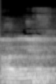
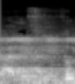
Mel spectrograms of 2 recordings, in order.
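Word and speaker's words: ألف: Banyak yang membaca alif itu dengan memanjangkan a-nya. Wa bidukhulil alif wal lam, salah. Bacaan itu salah. Ya, jadi alif tidak ada panjang di situ. Jadi bacanya wa bidukhulil alifi wal lam. Jadi jangan lagi alifi. Enggak boleh. Bacanya pendek saja.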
